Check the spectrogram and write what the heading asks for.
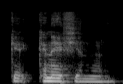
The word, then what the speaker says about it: Cynefin: So you know better than me, but the guy pronounces it Cynefin somehow, which is a relatively simple tool to understand the situation around you.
